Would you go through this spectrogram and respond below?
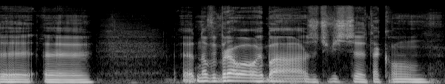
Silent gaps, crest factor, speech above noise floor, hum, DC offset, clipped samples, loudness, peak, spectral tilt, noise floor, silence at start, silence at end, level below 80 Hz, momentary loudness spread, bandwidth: none; 16 dB; 24 dB; none; under 0.1%; under 0.1%; -19 LUFS; -4 dBFS; -5 dB/octave; -43 dBFS; 0 s; 0.05 s; -50 dBFS; 7 LU; 17 kHz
